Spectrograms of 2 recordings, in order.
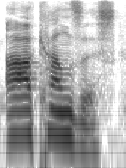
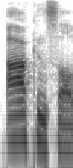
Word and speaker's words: Arkansas: of that state it you want to say Arkansas but I know it's pronounced Arkansas because that's where Bill Clinton's they he was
